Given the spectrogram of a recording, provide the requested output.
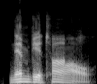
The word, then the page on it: Nembutal: American English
